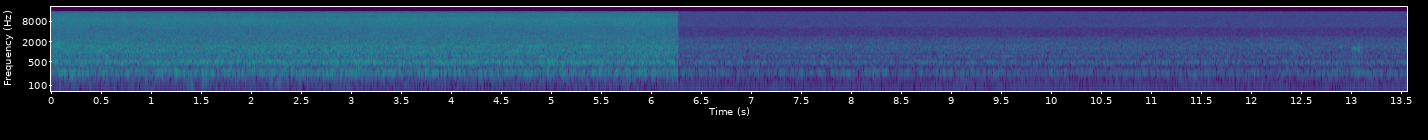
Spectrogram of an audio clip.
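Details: Japanese honey bees swarming from an overwintered home colony and being taken into a hive; a thick steady hum for six seconds, then a sudden drop to a quieter, thinner drone with low rumble.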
